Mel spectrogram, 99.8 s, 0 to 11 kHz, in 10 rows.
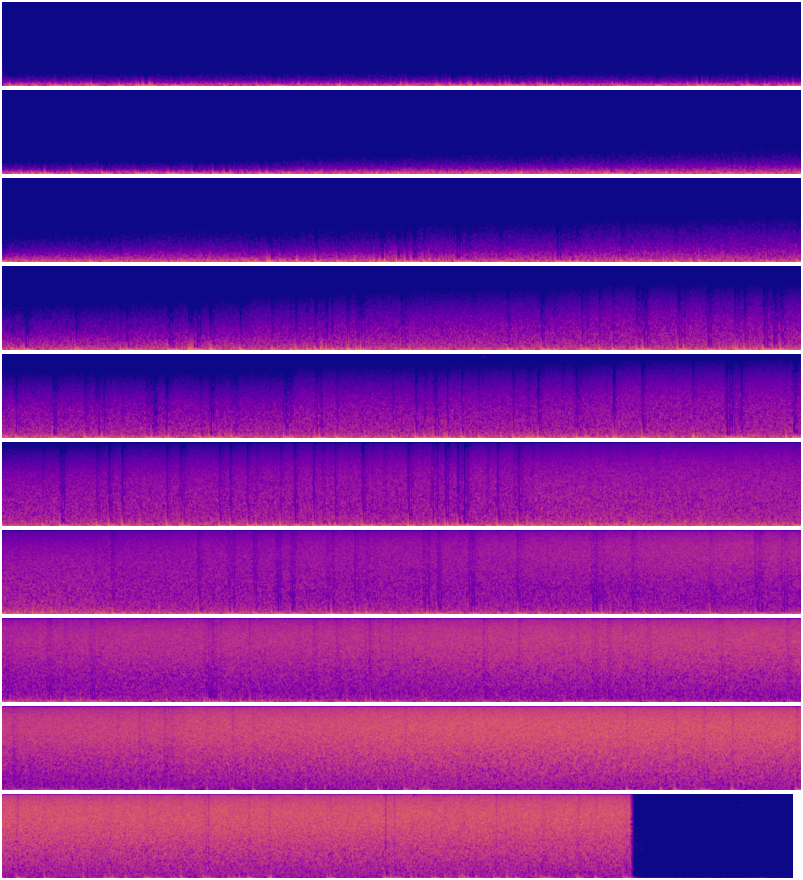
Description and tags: ARP 2600 Noise Filter
Samples recorded from an ARP 2600 synth.
More Infos:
